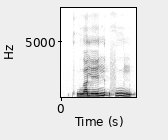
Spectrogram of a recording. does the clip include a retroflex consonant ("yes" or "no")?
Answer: no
